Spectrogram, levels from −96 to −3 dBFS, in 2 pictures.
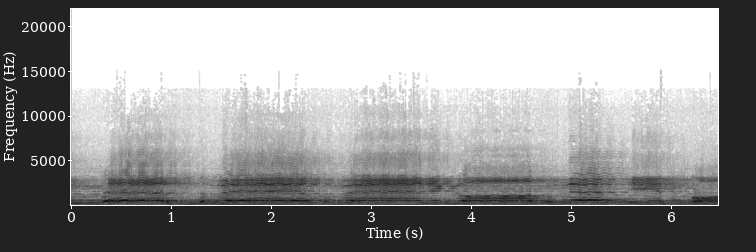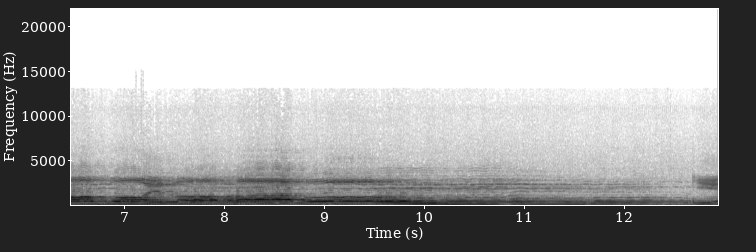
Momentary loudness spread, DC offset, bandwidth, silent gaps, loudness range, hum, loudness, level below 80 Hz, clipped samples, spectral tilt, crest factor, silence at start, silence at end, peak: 13 LU; under 0.1%; 8.4 kHz; none; 3 LU; none; -15 LUFS; -36 dBFS; under 0.1%; -6.5 dB/octave; 14 dB; 0 s; 0 s; -2 dBFS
